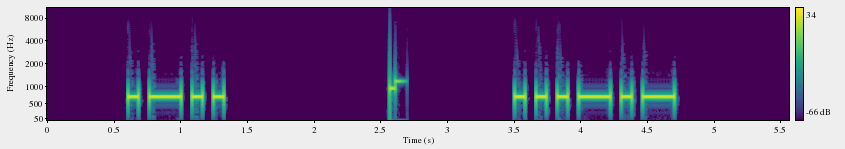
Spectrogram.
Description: Morse code, heard as a keyed tone, about 15 wpm, 700 Hz. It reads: L <SK>
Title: Single Character (Letter:Number:Punctuation:Prosign) 15wpm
